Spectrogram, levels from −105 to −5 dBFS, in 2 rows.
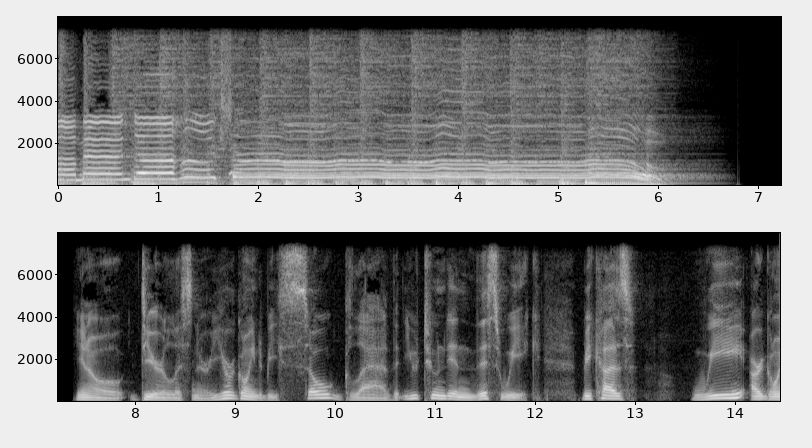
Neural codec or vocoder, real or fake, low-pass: none; real; 7.2 kHz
